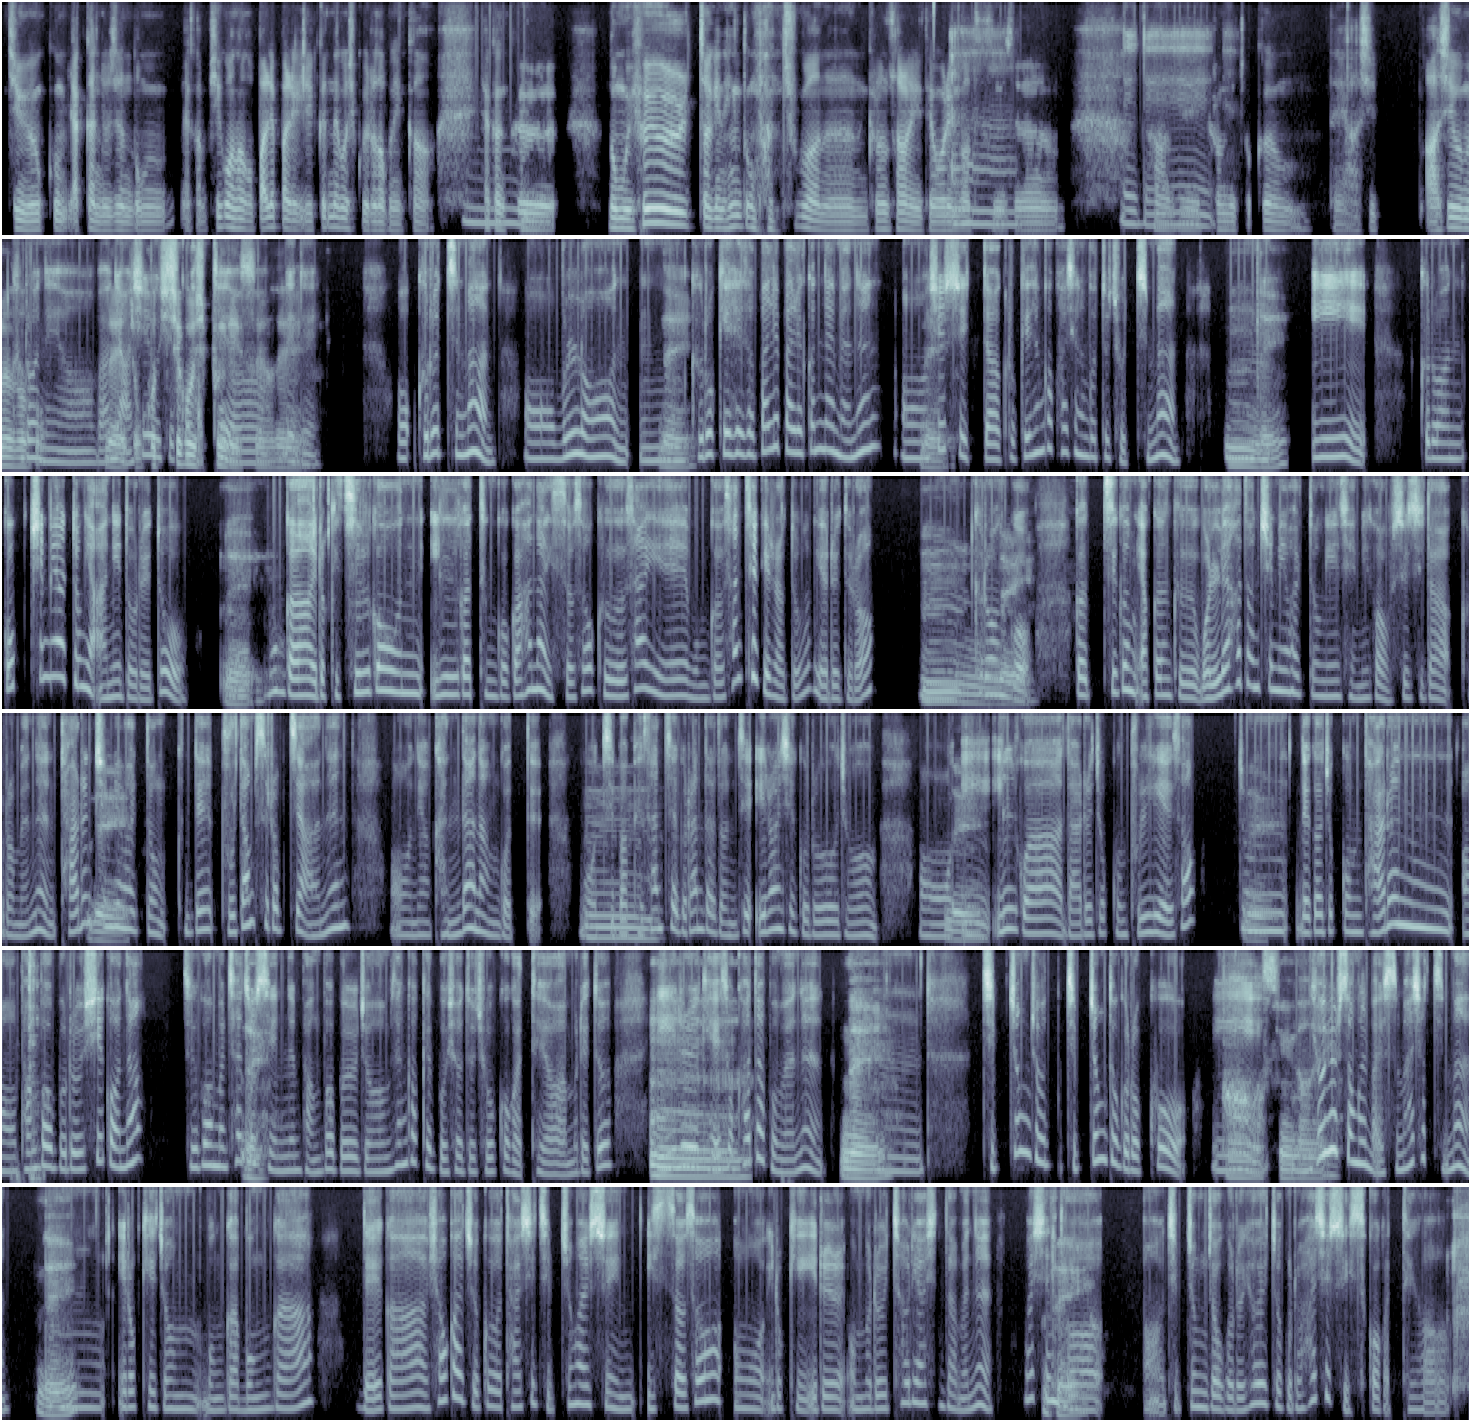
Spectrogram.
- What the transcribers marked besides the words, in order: distorted speech; laughing while speaking: "행동만"; tapping
- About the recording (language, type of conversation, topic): Korean, advice, 피로와 무기력 때문에 잃어버린 즐거움을 어떻게 다시 찾을 수 있을까요?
